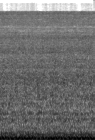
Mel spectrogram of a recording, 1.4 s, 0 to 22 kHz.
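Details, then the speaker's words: 1978 Dodge D200 big block 400 V8, 727 automatic, 100,000 miles, idling after firing order corrected: steady low idle runs great on all 8 but with a faint irregular tick, a weird little funky sound of unknown cause. "So I fixed it, got the firing order correct, and now look at this. Runs great. Still makes that weird little funky sound"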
